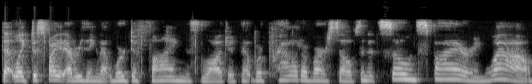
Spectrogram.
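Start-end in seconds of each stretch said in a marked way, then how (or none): 3.6-5.3 high, drawn-out, put-on sarcastic awe. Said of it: "That is sarcasm".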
